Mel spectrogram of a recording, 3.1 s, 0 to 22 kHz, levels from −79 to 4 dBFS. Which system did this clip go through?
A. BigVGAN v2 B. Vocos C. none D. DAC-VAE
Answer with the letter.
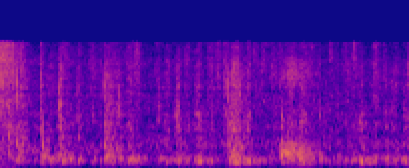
B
